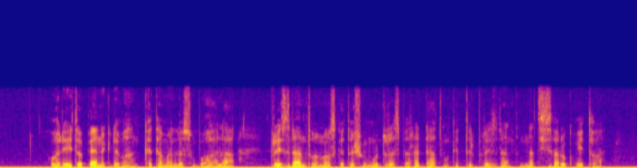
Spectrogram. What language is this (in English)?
Amharic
